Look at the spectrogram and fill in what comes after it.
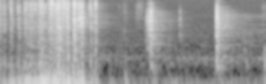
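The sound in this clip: A deck of playing cards is shuffled in a quick, loud riffle, followed by two softer taps of the cards.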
